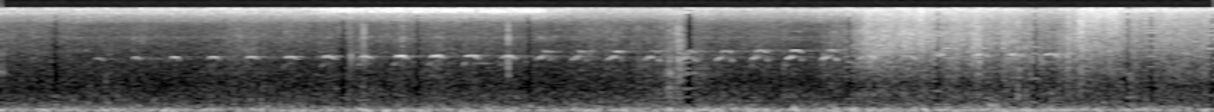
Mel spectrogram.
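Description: A faint bird call: a fast, even run of short high notes, about eight a second, lasting nearly four seconds. A steady low rumble sits underneath.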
